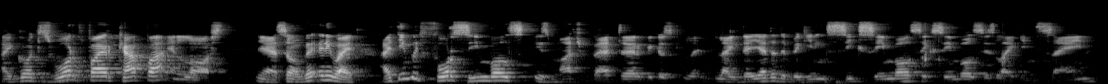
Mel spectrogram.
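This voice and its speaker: Sharp-voiced man chatting on a livestream. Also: mid-range voice, normal speed, hardly any pauses, highs cut off. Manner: informal, excitable, repeats words and phrases. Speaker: live streamer, game developer. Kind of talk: casual livestream chat, thinking aloud while working.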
